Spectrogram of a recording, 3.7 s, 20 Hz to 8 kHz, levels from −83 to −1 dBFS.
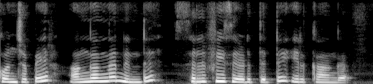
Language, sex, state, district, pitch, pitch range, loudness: Tamil, female, Tamil Nadu, Nilgiris, 290 Hz, 250-330 Hz, -13 LUFS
